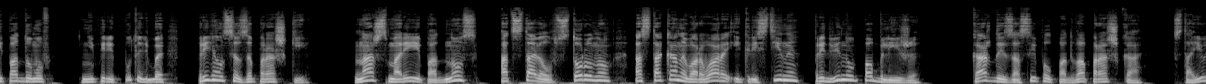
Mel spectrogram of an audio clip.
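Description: A man narrating a first-person audiobook, animated and expressive, dropping lower for his own character. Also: no room sound, studio quality.

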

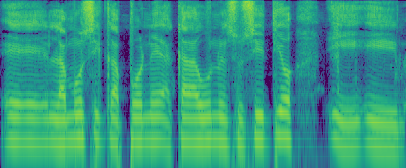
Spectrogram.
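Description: A man hosting a radio interview, encouraging and halting with many fillers. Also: mid-range voice, fairly even intonation, dark tone, dry recording, clean studio sound. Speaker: radio show host. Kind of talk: casual interview chat.

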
